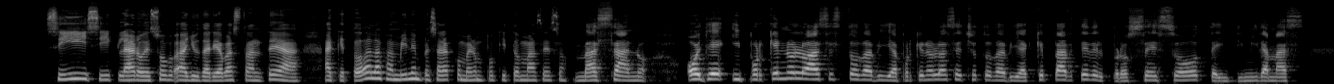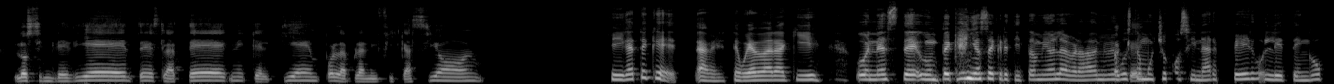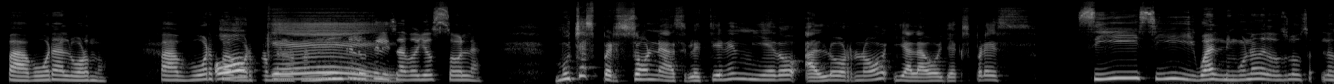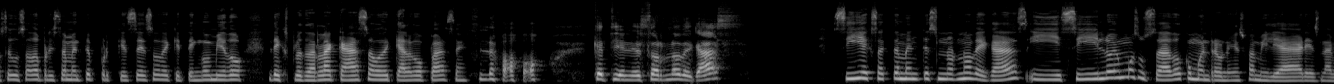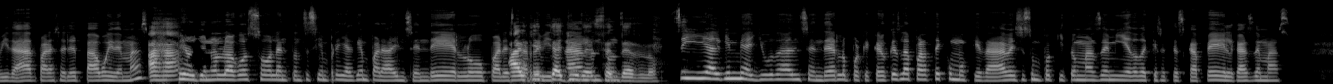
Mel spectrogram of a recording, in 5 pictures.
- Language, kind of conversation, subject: Spanish, podcast, ¿Qué plato te gustaría aprender a preparar ahora?
- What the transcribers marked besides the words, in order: laughing while speaking: "pequeño"; drawn out: "Okey"; other background noise; laughing while speaking: "No"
